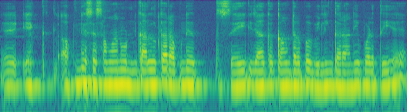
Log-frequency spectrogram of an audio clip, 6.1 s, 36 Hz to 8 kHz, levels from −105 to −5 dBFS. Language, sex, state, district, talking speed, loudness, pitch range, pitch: Hindi, male, Madhya Pradesh, Bhopal, 145 wpm, -20 LUFS, 130-135 Hz, 130 Hz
